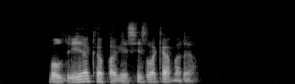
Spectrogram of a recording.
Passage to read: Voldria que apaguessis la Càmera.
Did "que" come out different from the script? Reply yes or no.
no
